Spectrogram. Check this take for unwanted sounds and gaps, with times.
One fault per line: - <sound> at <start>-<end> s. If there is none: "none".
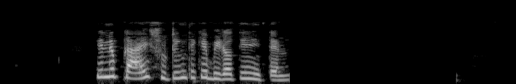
none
